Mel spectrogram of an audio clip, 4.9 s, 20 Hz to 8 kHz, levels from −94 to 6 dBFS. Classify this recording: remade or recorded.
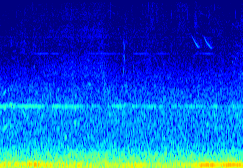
recorded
